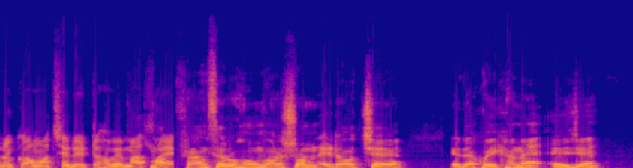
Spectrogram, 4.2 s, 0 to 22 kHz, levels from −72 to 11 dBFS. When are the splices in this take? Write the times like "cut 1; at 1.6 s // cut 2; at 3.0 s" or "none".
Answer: cut 1; at 1.3 s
